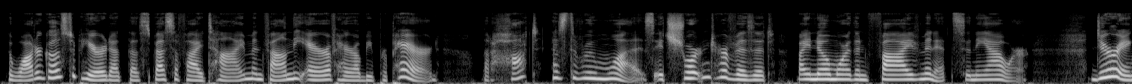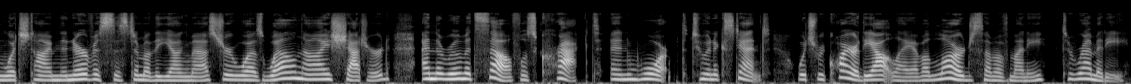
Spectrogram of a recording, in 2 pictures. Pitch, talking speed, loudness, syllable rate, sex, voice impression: 220 Hz, 190 wpm, -17 LUFS, 5.0 syllables/s, female, very feminine, adult-like, slightly middle-aged, thin, tensed, slightly powerful, bright, slightly hard, clear, very fluent, slightly cute, cool, intellectual, very refreshing, sincere, slightly calm, slightly friendly, slightly reassuring, unique, slightly elegant, sweet, very lively, strict, intense, sharp, slightly light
